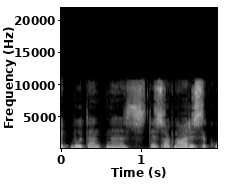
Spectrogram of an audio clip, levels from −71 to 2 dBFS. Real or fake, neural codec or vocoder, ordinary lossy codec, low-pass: fake; vocoder, 44.1 kHz, 128 mel bands every 512 samples, BigVGAN v2; AAC, 32 kbps; 10.8 kHz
